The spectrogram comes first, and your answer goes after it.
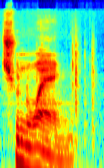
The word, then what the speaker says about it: Chun Wang: Worth noting his name would be pronounced Chun Wang.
